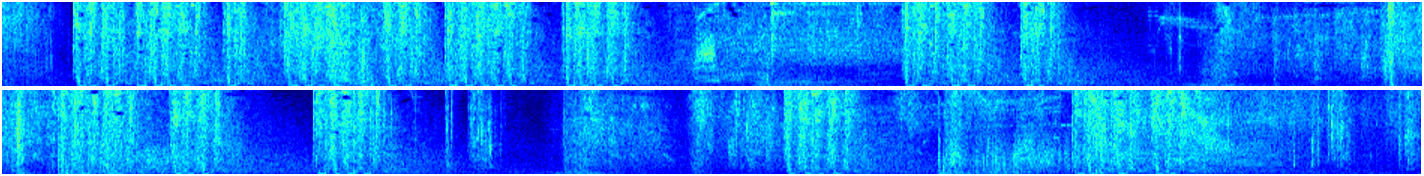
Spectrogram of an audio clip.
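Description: Rapid gunfire bursts loudly, in short repeated volleys.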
